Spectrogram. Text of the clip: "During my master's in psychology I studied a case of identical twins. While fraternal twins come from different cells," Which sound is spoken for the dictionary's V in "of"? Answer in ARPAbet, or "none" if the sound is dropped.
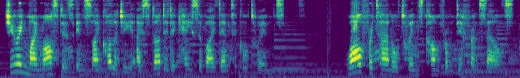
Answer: V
